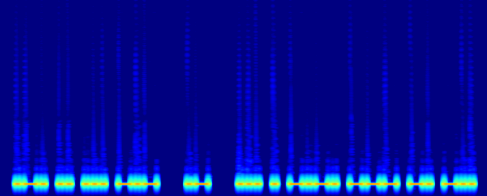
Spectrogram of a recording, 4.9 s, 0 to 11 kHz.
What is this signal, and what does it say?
Morse code, heard as a keyed tone, about 28 wpm, 700 Hz. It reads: RISK A SECOND
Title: Sentences from Top 1600 Words 28wpm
